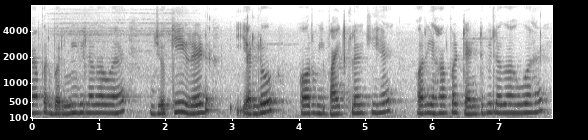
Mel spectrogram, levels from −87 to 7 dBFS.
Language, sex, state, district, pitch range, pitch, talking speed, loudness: Hindi, female, Jharkhand, Ranchi, 215-235 Hz, 220 Hz, 175 wpm, -18 LUFS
